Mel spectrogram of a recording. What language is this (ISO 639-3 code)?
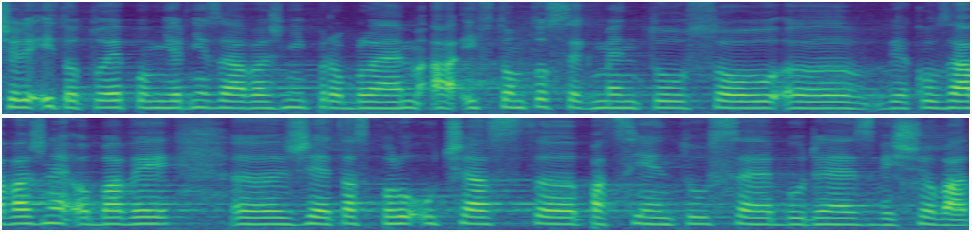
ces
